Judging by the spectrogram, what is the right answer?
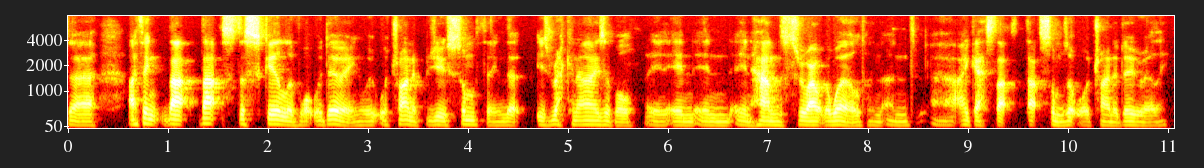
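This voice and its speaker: Earnest deep-voiced male distillery guest. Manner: earnest, repeats words. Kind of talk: casual video-call chat.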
